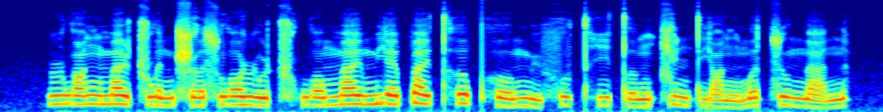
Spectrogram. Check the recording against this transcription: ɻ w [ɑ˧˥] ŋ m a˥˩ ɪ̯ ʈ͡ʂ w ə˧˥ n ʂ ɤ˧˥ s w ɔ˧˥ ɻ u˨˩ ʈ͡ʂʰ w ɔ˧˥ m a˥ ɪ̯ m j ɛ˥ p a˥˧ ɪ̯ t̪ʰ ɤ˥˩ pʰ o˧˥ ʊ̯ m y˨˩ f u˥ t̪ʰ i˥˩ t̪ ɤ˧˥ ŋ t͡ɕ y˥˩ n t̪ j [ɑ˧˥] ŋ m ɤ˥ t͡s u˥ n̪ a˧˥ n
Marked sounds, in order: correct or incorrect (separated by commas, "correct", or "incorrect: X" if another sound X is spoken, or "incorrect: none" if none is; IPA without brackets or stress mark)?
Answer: incorrect: ɑ˥, incorrect: ɑ˨˩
